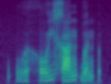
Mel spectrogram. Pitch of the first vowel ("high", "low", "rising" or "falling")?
low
